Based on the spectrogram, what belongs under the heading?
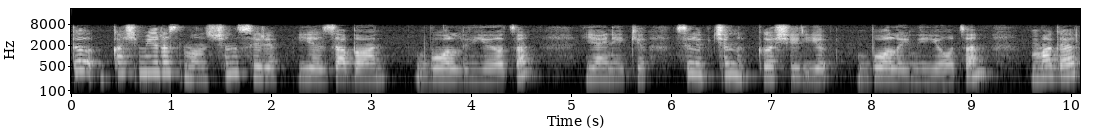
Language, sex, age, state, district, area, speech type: Kashmiri, female, 45-60, Jammu and Kashmir, Ganderbal, urban, spontaneous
